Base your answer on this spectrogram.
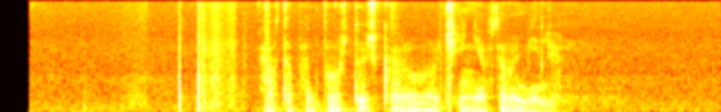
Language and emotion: Russian, sad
